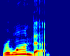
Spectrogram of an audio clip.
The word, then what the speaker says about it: Rwanda: Rwanda. – Okay, so you actually just say it how it's spelled.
